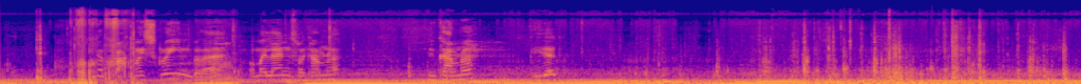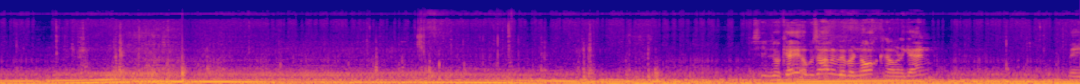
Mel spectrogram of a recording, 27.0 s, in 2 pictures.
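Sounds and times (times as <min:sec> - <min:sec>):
car engine from inside cabin: 0:00.0 - 0:27.0
interior rattles and ticks: 0:07.0 - 0:15.9.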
